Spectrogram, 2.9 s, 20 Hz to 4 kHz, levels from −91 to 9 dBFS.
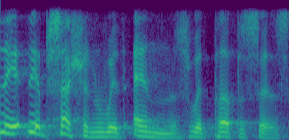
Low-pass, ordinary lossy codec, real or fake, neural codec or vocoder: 3.6 kHz; AAC, 32 kbps; real; none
